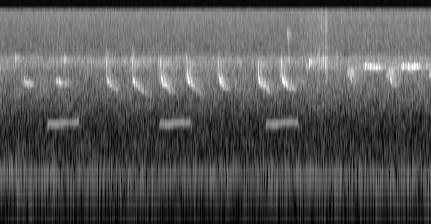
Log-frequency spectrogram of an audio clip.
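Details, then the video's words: Mourning Dove nestlings beg as the mother regurgitates food to them, giving quick, high, downslurred squeaks broken by a soft, level low whistle about every one and a half seconds, over a steady low hum. "Mourning Dove babies breakfast"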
